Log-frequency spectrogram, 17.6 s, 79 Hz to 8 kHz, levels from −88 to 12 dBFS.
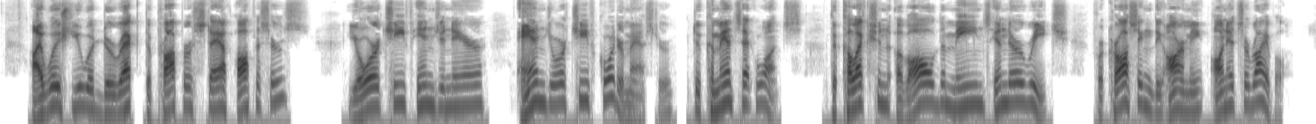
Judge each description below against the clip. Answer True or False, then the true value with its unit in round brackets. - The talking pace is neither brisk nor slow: False (125 wpm)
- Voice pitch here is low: False (160 Hz)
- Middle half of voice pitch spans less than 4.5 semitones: True (3.9 semitones)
